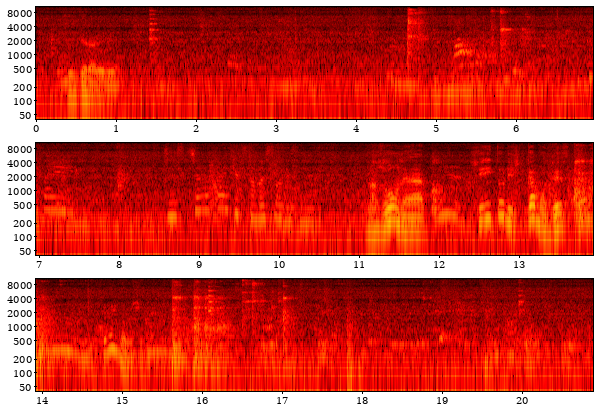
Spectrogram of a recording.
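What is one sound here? A young woman talks close by, in an animated way.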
